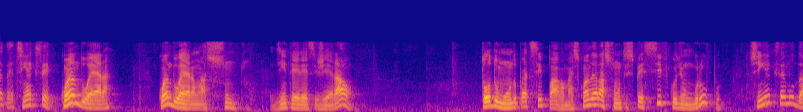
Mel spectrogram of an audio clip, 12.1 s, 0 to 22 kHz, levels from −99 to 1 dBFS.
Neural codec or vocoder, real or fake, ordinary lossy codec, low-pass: none; real; none; 5.4 kHz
